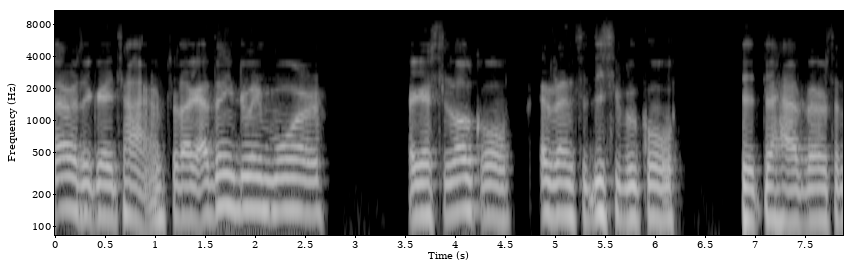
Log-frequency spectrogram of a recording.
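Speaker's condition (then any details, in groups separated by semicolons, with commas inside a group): Cerebral palsy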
